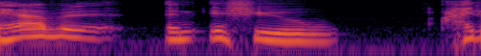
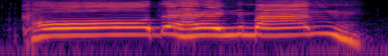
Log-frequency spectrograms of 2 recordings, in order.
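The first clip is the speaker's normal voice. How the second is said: high, loud, drawn-out town-crier call; mock-grand proclamation; 9 semitones higher, 6 dB louder, much slower than usual. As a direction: proclaim it slowly with pompous drama. Mocking self-important online poster.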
